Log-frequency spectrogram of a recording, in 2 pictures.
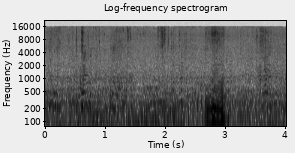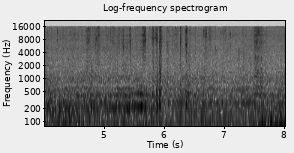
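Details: Busy honey bees at work in an open hive, recorded from a microphone lowered into the colony on a sunny day: dense, rumbling drone with wavering pitched buzzes rising and falling, a louder swelling buzz near three seconds.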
